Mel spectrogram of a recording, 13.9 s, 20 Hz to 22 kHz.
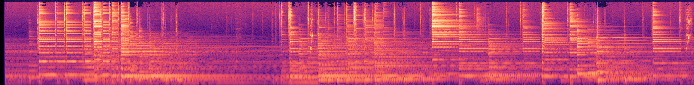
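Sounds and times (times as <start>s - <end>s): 
powerful acoustic guitar strumming: 0.1s - 13.8s.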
